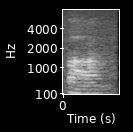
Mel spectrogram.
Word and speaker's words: taa: It's pronounced as ta in Ogoni. T-double-A. There's an hyphen on the A. To make it ta.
